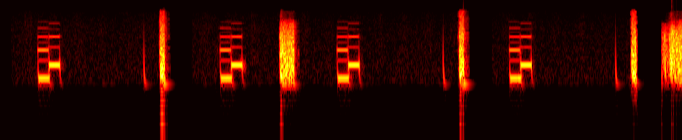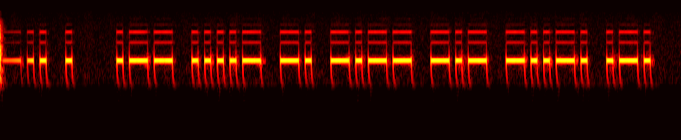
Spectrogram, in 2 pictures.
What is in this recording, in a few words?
qso rec repeater logic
